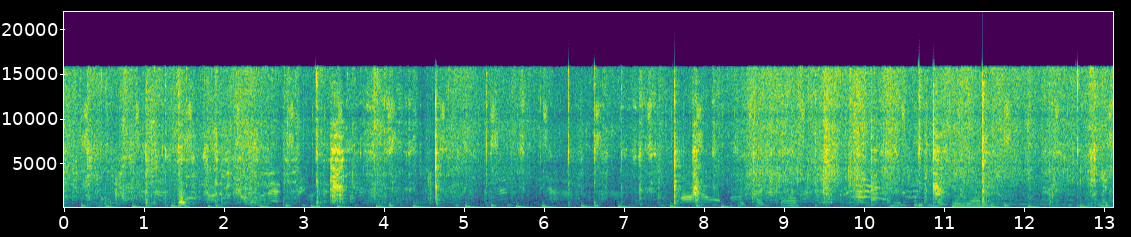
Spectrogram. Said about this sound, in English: I'm just going to come over here to my eggs, and I'm just going to stir them up.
